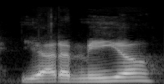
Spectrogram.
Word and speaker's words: Jaramillo: interesting from ray adam jaramillo ger how would you pronounce this j-a-r-a-m-i-l-l-o yada miyo jaramillo jaramillo yeah the subject is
